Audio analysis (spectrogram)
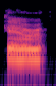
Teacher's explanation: the suffix less preserve the stress of the root word. The stress remains of the first syllable.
